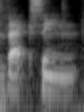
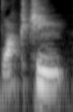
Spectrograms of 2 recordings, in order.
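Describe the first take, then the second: First: The word begins with a v sound. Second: The word begins with a w sound. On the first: This is the English form of the word. "which is supposed to be the same word, but it's quite different" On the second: This is the Japanese form of the word. "it's a uh, wa at the beginning. This is more Japanese"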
